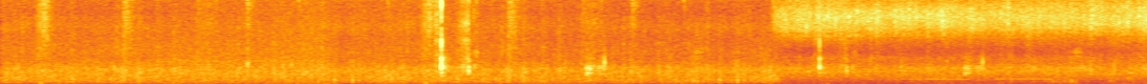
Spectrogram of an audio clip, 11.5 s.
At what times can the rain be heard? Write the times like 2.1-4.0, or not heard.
0.0-11.4.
